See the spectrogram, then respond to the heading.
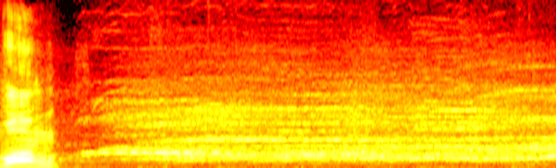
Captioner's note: crowd cheers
